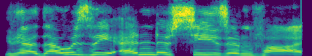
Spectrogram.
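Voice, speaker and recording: A man's voice: very high voice, measured pace, no room sound. A young man in casual chat as podcast co-host, rambling with restarts and laughter. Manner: rambling, laughing, self-interrupting. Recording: dull lo-fi mic.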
